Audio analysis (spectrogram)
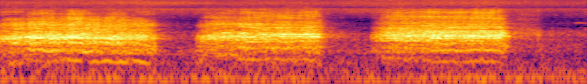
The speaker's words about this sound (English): These bad boys will just be behind you. You don't know it. And they let out a nice heron squawk, which sounds very much like a dinosaur.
